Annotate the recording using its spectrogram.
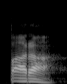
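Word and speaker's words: בָּרָא: 요 중간에 여러분 요 점이 하나 들어가 있잖아요. 점이 들어가면 발음이 강해집니다. 그래서 빠라 이렇게 돼요. 여러분 나중에 딱 이 점이 빠지면 뭐라고 읽어야 되냐면 바라 이렇게 읽어야 돼요. 점이 들어가면 빠라 이렇게 되는 거예요.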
